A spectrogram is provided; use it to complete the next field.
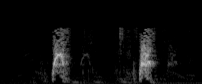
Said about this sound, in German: Ist das der Hund von Herrn Müller?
